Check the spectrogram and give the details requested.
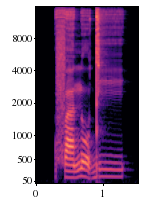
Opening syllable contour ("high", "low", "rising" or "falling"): low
